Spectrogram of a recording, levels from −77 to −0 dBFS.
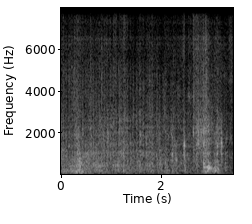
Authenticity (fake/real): fake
